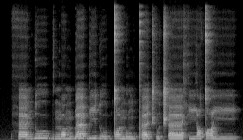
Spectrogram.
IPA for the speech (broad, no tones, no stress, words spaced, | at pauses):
hæːŋɗuː boŋ͡mɒːŋɡ͡bæ ɓi ɗuːbtˤe ŋoŋupʼæ t͡ʃʼut͡ʃʼæː xiː tˤiː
